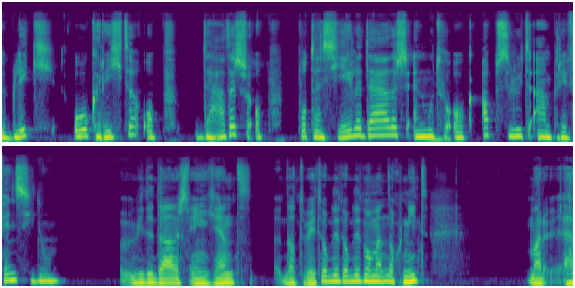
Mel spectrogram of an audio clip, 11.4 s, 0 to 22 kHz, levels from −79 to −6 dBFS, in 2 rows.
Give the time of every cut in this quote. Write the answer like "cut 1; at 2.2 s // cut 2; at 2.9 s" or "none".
cut 1; at 7.6 s // cut 2; at 9.1 s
